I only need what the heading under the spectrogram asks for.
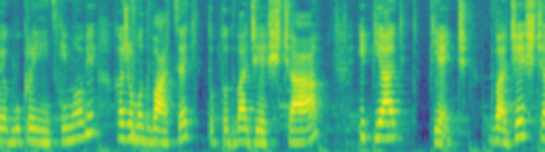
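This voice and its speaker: A woman teaching a language lesson, explaining patiently, often asking "right?" and repeating words slowly. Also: medium pitch.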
